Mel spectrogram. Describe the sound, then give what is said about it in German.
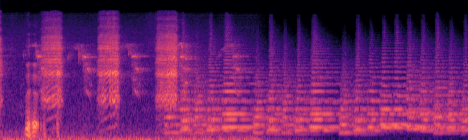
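A golden eagle calls in a steady run of high, thin, yelping notes, preceded by a few harsh, noisy bursts. The calls repeat in a monotonous series at fairly even loudness. “Weil das kann ganz schön nervig sein, das Rufen. Gerade das zum Beispiel von unserem Steinadler da hinten.”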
